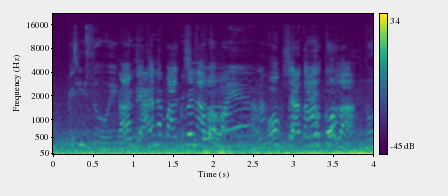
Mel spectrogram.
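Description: Steady low rumble of a car's road and engine noise heard from inside the cabin, under a woman talking.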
